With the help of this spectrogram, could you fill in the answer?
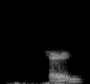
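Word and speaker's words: Heard: Yeah, this one rhymes with tur. Herd. Herd. Amber Herd.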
